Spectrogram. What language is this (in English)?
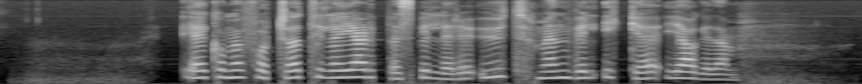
Norwegian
